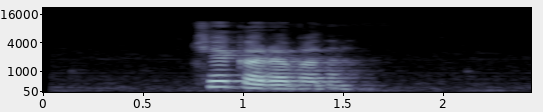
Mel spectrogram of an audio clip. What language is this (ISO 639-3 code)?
tur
